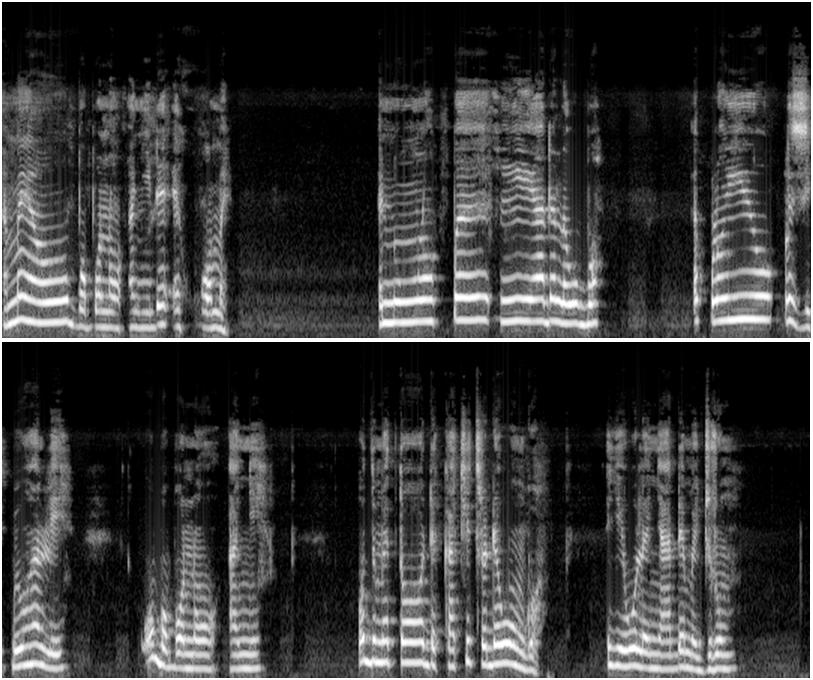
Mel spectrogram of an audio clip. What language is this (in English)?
Ewe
